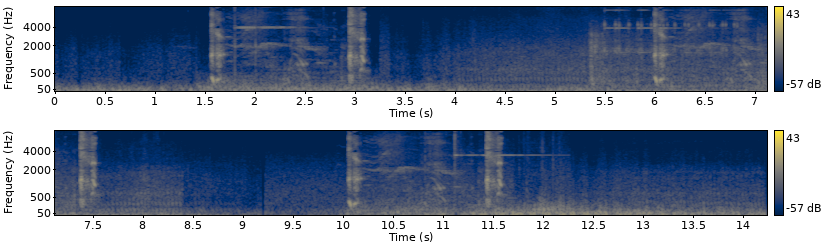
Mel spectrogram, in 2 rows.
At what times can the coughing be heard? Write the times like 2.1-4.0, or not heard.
1.6-3.1, 6.0-7.6, 10.1-11.7.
